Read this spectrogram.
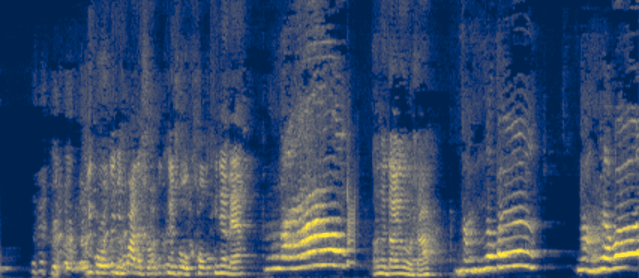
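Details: Yuanbao, a pet domestic cat, indoors, gives a run of drawn-out, wavering meows, several arching up then falling, in short separate bursts, while a person talks loudly over the first few seconds.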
